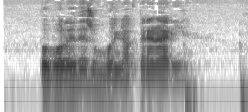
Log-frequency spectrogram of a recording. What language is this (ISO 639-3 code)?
cat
